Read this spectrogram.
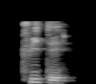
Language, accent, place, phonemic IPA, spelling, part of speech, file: French, France, Lyon, /kɥi.te/, cuiter, verb, LL-Q150 (fra)-cuiter.wav
- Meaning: to get smashed, to get wasted (very drunk)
